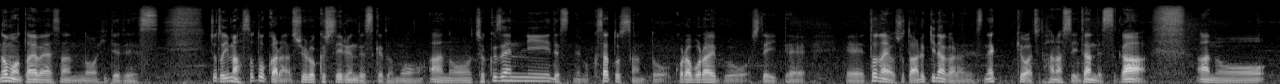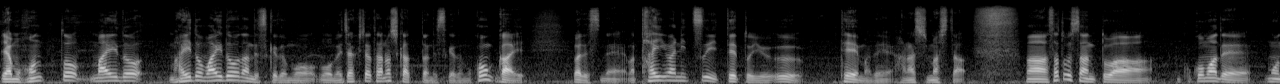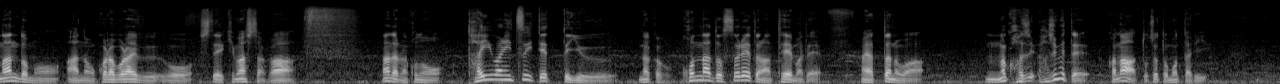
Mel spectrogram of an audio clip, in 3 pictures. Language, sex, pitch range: Japanese, male, 95-150 Hz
